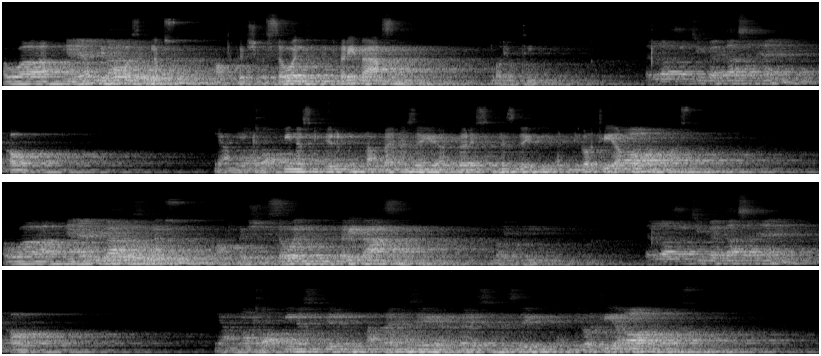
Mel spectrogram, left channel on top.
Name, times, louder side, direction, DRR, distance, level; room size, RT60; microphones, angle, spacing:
voice 1, 0.0-1.8 2.1-4.3 4.9-5.4 8.2-8.4 10.3-14.9, left 2 dB, 85° left, 2 dB, 0.4 m, -22 dB
voice 2, 0.6-1.6 6.4-7.9 10.5-10.9 14.4-14.6, right 1 dB, 5° left, -6 dB, 0.5 m, -25 dB
4.1 x 3.5 x 2.6 m, 3.0 s
head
